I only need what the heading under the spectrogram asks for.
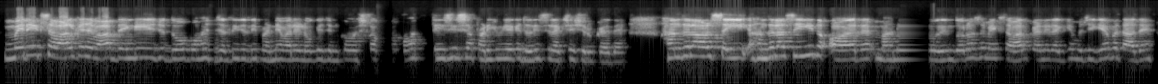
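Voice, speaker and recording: A young woman with a high, bright voice runs a live online spoken-English class and teases and scolds her students in a brisk way. She slips English phrases into her speech. The sound is dull and lo-fi, as if from a computer mic on a video call. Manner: teasing, brisk and scolding, mixing English phrases into Hindi-Urdu.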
